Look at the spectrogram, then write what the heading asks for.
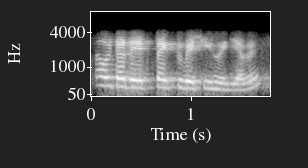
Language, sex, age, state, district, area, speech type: Bengali, female, 45-60, West Bengal, Paschim Bardhaman, urban, conversation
